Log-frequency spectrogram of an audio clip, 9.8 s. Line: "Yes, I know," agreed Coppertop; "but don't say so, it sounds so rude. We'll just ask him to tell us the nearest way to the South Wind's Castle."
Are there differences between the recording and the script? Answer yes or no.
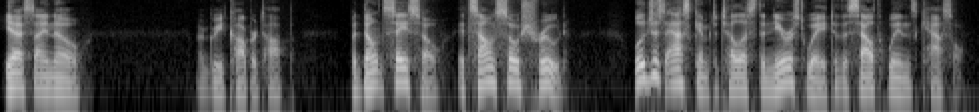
yes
